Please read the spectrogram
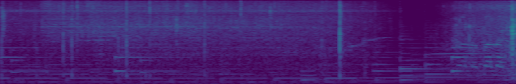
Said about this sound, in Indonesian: sekarang kita mau goreng ini bakwannya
